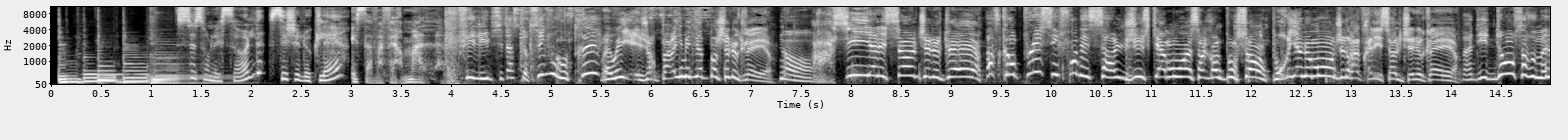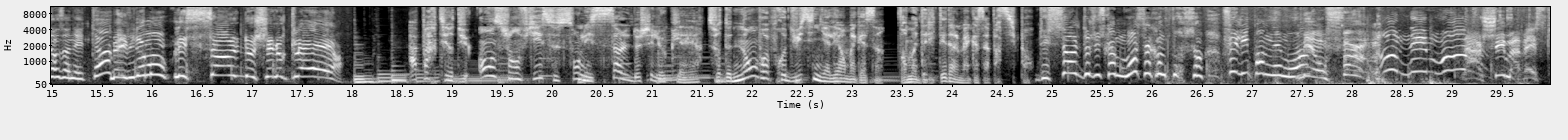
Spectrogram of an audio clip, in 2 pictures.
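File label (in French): spot, spots radio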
